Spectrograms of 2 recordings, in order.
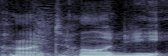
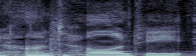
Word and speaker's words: hauntology: You see, in Derrida's native French, the H in hauntology is silent, being pronounced identically to the word ontology, which is the study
